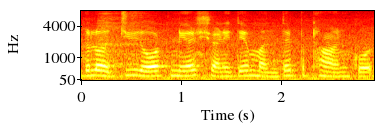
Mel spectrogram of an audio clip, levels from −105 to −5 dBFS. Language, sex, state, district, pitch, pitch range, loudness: Hindi, female, Punjab, Pathankot, 210 Hz, 190-220 Hz, -16 LUFS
